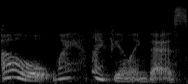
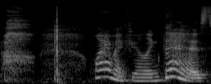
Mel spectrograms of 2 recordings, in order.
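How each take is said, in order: First: It sounds open and gently curious. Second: It sounds annoyed and judgmental.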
